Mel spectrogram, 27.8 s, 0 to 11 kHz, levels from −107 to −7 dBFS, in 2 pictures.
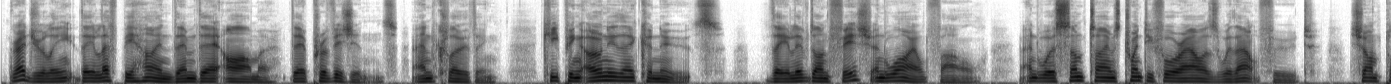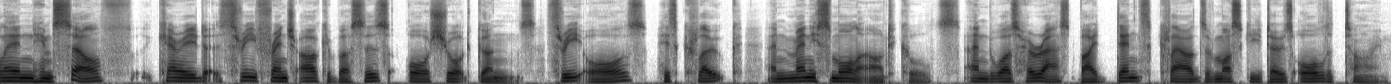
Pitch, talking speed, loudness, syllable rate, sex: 115 Hz, 125 wpm, -18 LUFS, 3.6 syllables/s, male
